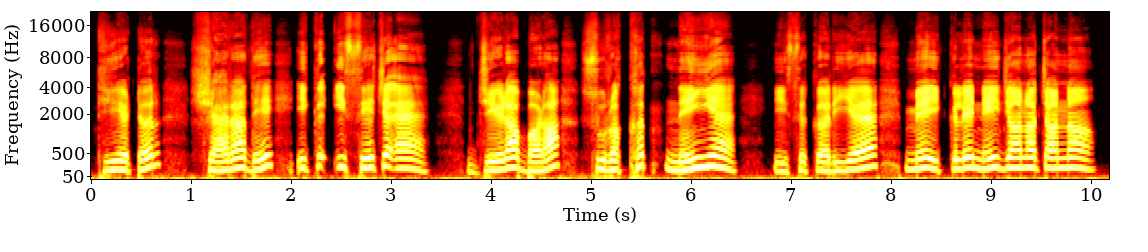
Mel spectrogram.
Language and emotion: Dogri, fearful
